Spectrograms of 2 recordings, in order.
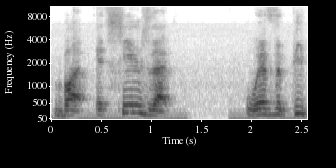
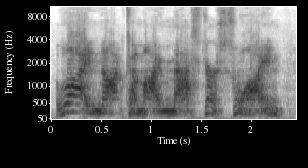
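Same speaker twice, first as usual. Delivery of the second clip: louder, raised henchman's bark; barked threat; 5 semitones higher, 4 dB louder, slower than usual. Acted. Henchman accuses beggar of lying to his master, barking. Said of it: "a third voice barks up".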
